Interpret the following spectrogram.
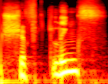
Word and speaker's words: Shiftlings: couple of game titles where you have to watch out that you pronounce them correctly, including Shiftlings. So mind the F.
